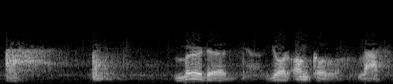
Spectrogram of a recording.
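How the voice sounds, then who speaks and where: An actor playing an urbane, theatrical mystery writer in 1940s radio drama style, speaking in a suave, deliberate storytelling manner. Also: male voice, low-pitched, lively intonation, full character voice. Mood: suave, teasing. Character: urbane, theatrical male mystery writer recounting a murder case. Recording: muffled, noisy 1940s radio recording.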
